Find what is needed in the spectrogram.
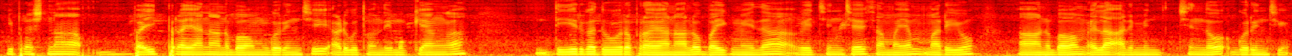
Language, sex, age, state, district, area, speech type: Telugu, male, 18-30, Telangana, Nizamabad, urban, spontaneous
